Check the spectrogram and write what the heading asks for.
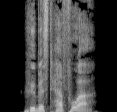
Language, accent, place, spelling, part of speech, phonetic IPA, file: German, Germany, Berlin, hübest hervor, verb, [ˌhyːbəst hɛɐ̯ˈfoːɐ̯], De-hübest hervor.ogg
- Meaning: second-person singular subjunctive II of hervorheben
